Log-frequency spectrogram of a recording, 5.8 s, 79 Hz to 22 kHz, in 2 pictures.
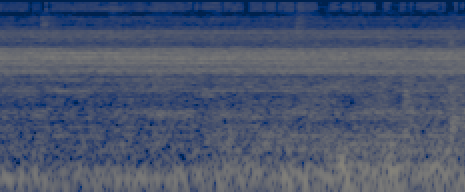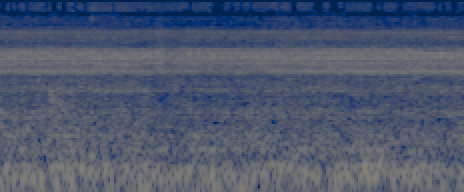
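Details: Alienware Aurora R7, 850W power supply: steady high hiss-whine appears only when the GTX 1080 reference graphics card is under gaming load.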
